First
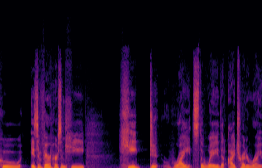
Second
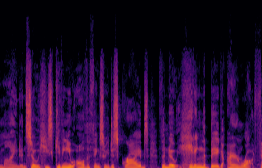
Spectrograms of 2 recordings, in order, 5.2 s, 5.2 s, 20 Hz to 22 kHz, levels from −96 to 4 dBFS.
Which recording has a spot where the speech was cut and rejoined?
first; 2 cuts; at 1.0 s, 1.3 s

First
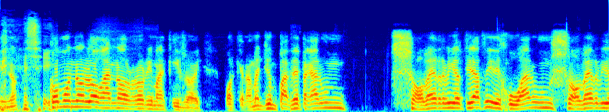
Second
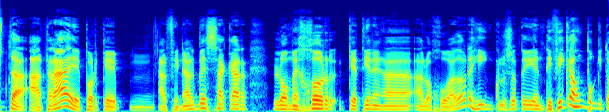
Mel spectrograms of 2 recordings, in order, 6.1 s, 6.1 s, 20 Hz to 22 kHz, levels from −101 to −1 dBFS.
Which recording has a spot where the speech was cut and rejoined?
first; 1 cut; at 2.9 s

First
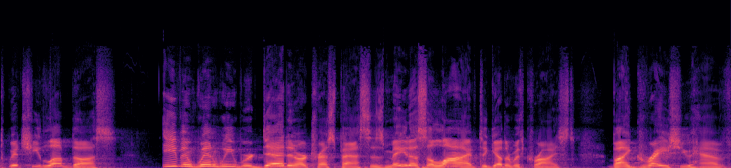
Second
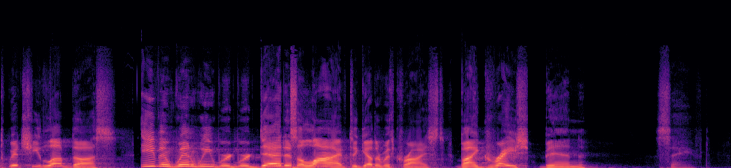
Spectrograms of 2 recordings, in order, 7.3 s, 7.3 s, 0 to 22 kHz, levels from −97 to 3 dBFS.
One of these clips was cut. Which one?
second; 5 cuts; at 1.3 s, 2.3 s, 2.9 s, 4.5 s, 5.3 s

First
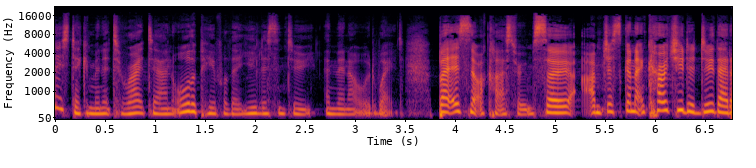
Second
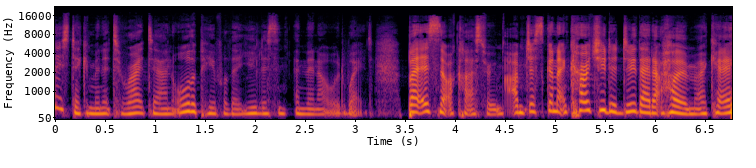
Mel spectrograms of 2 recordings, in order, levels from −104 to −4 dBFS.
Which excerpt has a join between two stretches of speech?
second; 2 cuts; at 2.3 s, 4.5 s

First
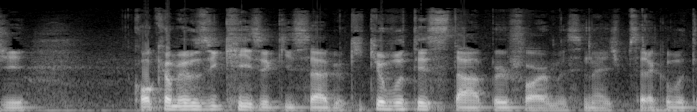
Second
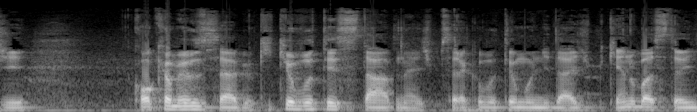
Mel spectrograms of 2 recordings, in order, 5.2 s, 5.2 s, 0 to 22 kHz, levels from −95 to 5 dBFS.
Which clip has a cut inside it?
second; 2 cuts; at 1.5 s, 2.9 s

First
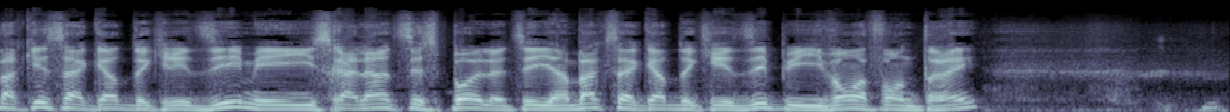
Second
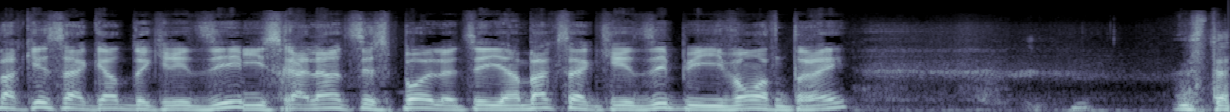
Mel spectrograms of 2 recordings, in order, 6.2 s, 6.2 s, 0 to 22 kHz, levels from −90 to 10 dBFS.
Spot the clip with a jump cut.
second; 3 cuts; at 1.2 s, 3.0 s, 3.9 s

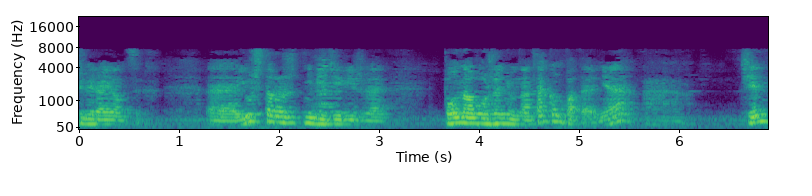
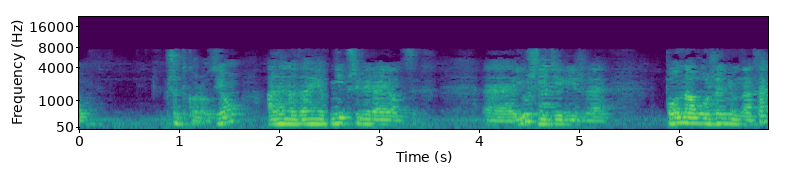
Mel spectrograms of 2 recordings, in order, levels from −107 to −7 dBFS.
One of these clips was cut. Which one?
second; 3 cuts; at 1.7 s, 2.5 s, 4.6 s

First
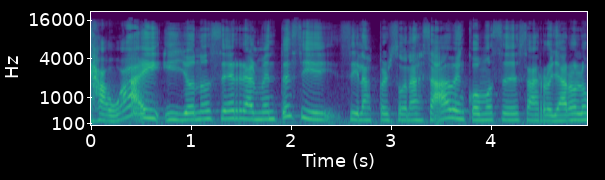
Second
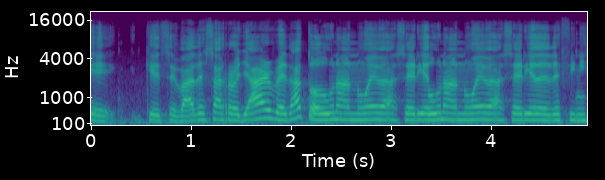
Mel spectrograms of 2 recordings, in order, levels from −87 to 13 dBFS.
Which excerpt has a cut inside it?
second; 1 cut; at 3.4 s

